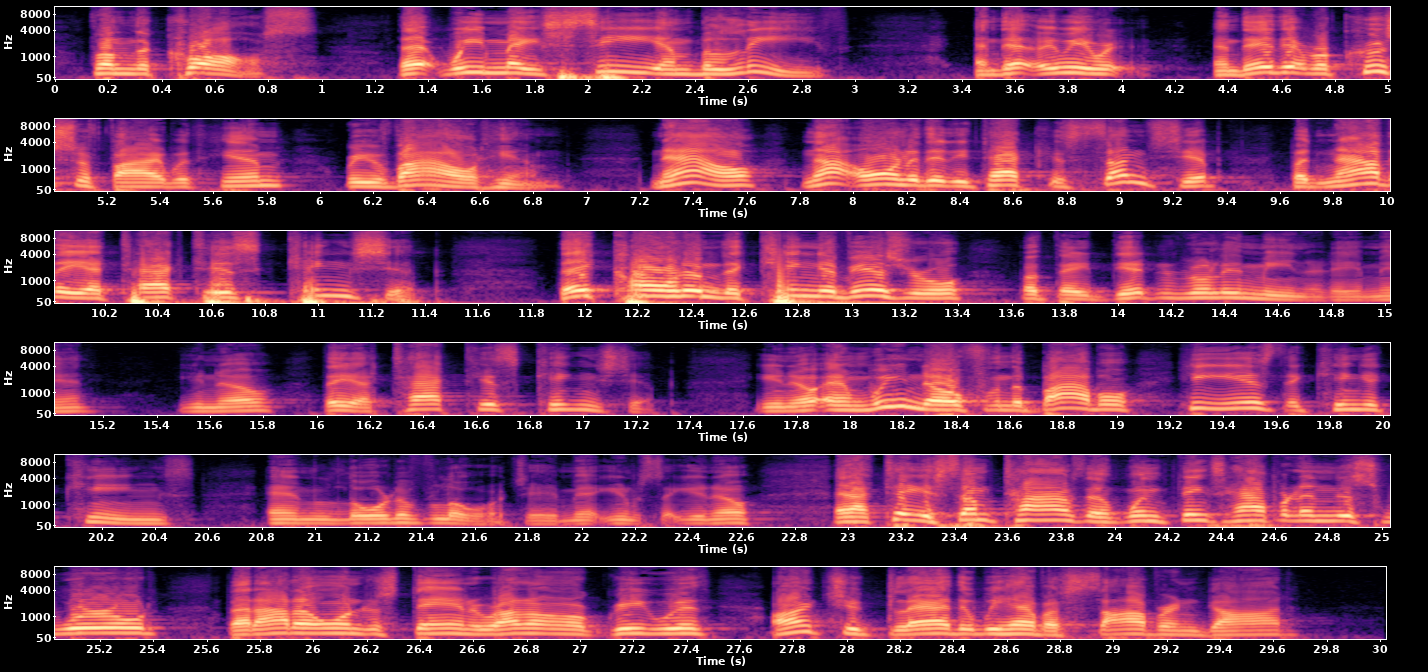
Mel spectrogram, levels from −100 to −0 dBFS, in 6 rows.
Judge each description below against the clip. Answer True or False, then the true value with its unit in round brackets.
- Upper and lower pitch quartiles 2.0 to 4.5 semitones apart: False (5.2 semitones)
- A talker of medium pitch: True (175 Hz)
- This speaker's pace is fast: True (210 wpm)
